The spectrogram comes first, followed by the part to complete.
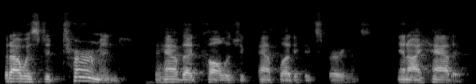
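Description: An older American man, a podcast guest, telling candid, self-deprecating stories from his life in a relaxed interview. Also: fairly low pitch, moderate pace, lo-fi sound. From United States. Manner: candid, self-deprecating storyteller with frequent restarts. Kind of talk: casual conversational interview.

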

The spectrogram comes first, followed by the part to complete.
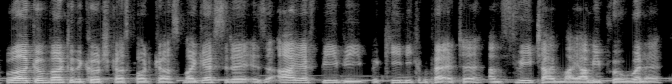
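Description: A man's voice: fairly high pitch, little pitch movement, brisk, soft background music. A man hosting a podcast, welcoming a guest and asking questions with many ums and uhs. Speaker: podcast host. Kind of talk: casual interview.

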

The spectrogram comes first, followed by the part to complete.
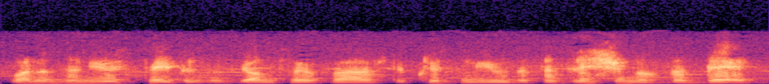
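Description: Cast: man as a grave common man, lowish voice, earnest, old radio drama. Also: fast, natural voice. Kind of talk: 1930s radio drama acting. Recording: tinny old radio with hiss.

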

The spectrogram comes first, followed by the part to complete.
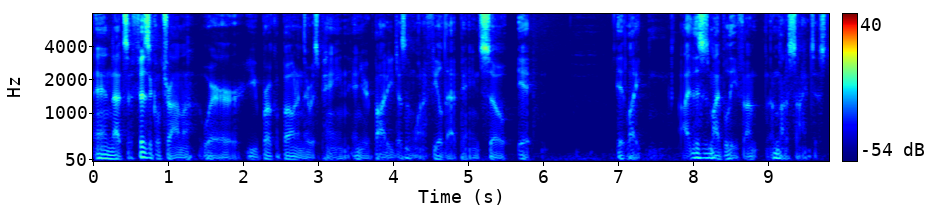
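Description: A man with a very low, gravelly voice talks in a relaxed, casual podcast chat. His pitch rises and falls a lot as he explains things, and he drops the odd swear word. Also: normal speed. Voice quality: deep voice. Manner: laid-back, swears casually, laughs often. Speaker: podcast co-host.

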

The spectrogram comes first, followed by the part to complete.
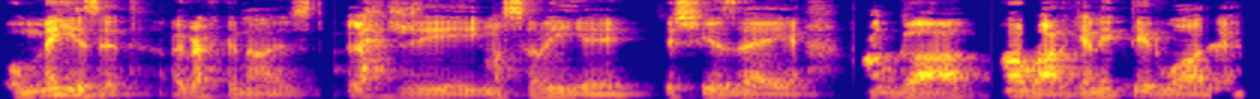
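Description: A man's voice: on the low side, steady tone, normal speed. Hesitant man with a Levantine learner accent. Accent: mixed Jordanian and Lebanese Arabic, as a learner. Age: young adult. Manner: hesitant, searching for words, mixes in English. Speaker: podcast host, Arabic learner. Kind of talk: casual chat.

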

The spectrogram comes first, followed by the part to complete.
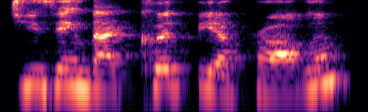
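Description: A woman's voice: fairly high pitch, a little fast. A woman acting as interviewer, asking short questions that prompt the teacher.

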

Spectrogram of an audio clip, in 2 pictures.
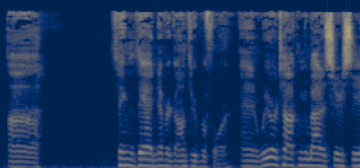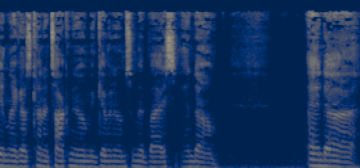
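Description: Scratchy-voiced male podcast host. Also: mid-range voice. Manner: rambling, lots of fillers and restarts. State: hoarse after being sick. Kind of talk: casual chat.

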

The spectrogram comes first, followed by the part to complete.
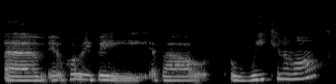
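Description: Croaky young woman, relaxed and hesitant. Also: medium pitch, moderate pace. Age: young adult. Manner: relaxed, hesitant, many ums. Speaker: podcast co-host. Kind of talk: casual chat.

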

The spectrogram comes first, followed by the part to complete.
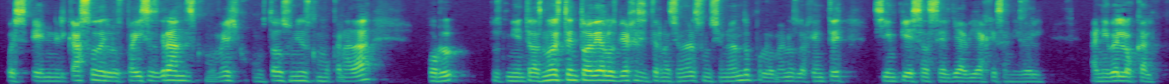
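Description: A man hosts an interview in a slightly husky voice that sits a touch high for a man. He talks in an unhurried, hesitant way, often pausing to find his words. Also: level tone. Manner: unhurried, hesitant, fills pauses with eh and pues. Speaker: podcast host.

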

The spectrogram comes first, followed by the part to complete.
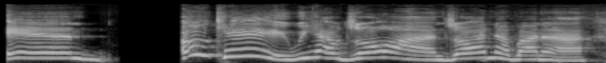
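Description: A woman hosting a live podcast in casual chat, bubbly and quick to laugh, her voice a bit squeaky today. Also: sing-song, sharp tone. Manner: bubbly, laughs often, greets viewers one by one. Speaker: podcast host. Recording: live-streamed video call.

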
